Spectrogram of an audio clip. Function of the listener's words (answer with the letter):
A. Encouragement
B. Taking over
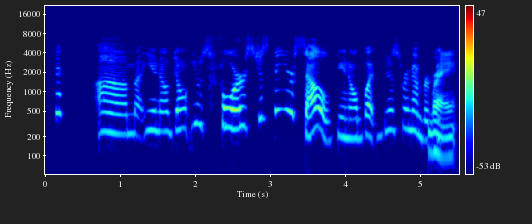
A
